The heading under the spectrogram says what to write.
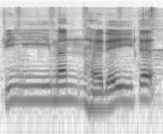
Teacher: فاضل یا فی، میم زبر نون من، فی من، ہ زبر ہے، دال زبر یا دئی، تا زبر تے، فی من ہدیت. ابھی فی من ہدیت ادھر گنہ نہیں کریں گے آپ، بالکل بھی گنہ نہیں ہوگا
